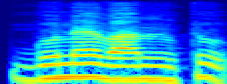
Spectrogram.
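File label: "gun avantu", Pali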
